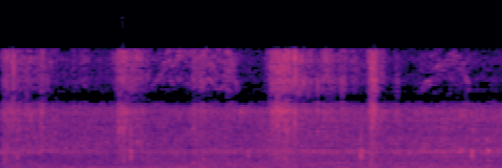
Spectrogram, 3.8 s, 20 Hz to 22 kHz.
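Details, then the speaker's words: 1971 Chevrolet C10 V8 during first tune-up with new plugs, suspected bad dark fuel partly diluted; low steady idle, still not idling right but a little smoother, still popping and cracking afterward. "well still not idling runs a little bit smoother"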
